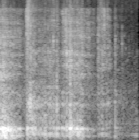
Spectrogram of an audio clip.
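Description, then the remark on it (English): A lion's roar sound effect played to celebrate a Detroit Lions football player, one rough, throaty growl lasting under two seconds that swells loudly at the start and fades out in a few ragged bursts, with no voices over it. “And let's give him a big lion roll.”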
